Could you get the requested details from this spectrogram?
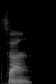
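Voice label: "zan" Mandarin Chinese pinyin voice, neutral tone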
